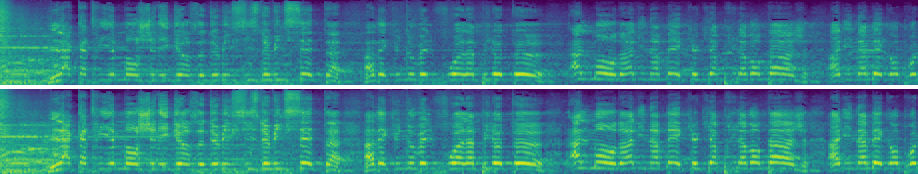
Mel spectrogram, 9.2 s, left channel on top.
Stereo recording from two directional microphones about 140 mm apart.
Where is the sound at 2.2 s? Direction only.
5° right (ahead or behind).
